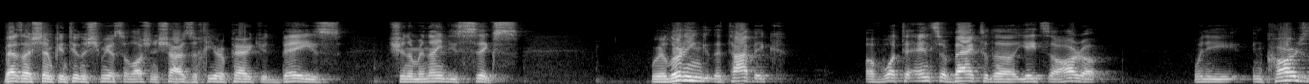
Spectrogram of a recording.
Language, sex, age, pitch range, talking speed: English, male, 40-59, 125-160 Hz, 75 wpm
